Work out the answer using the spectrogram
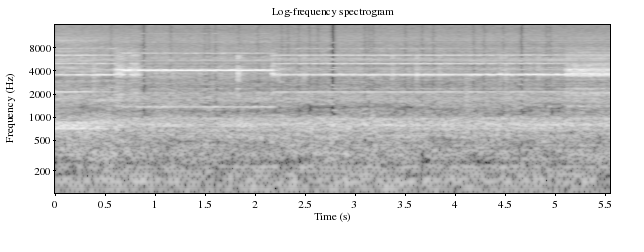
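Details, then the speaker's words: Amstrad CPC 464 built-in tape deck (DataCorder) after repair, servicing and azimuth calibration: clean steady high squeal of the leader tone, then warbling data tones over light hiss as a game loads normally. "and there we go we're loading guys so what i'll do now um is i'll let this go"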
